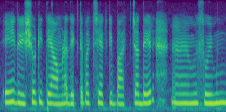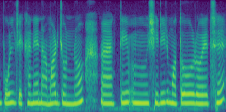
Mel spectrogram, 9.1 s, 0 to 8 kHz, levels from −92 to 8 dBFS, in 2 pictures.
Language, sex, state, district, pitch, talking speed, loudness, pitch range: Bengali, female, West Bengal, Malda, 250 Hz, 125 wpm, -11 LUFS, 240-260 Hz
